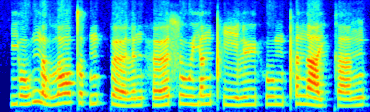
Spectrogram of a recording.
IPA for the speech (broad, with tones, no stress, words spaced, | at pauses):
jo˨˥wn̪ɐ˨˩w lɔː˥t̪ɐ˧p̚mʊ˥k̚pœː˨˩ lɵ˨nhœː˨˥suː˧ jɐ˥npʰiː˨ lyː˧huː˧mpʰɐ˥naː˨j kɐ˨˧ŋ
